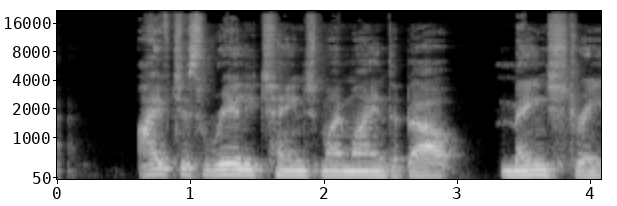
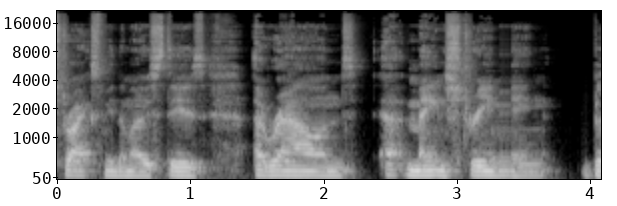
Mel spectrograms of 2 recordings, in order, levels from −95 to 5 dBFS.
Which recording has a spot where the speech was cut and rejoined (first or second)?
first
